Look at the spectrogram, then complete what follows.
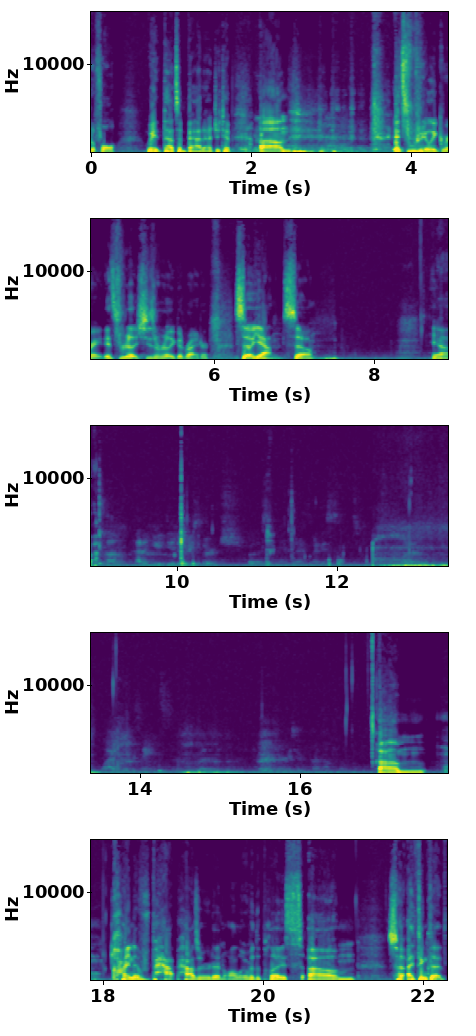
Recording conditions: live audience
